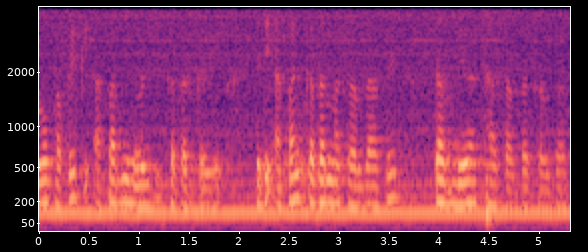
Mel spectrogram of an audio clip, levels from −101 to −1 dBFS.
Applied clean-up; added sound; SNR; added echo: none; Mechanical fan / Engine; 5 dB; reverberation time 0.5 s.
